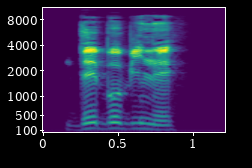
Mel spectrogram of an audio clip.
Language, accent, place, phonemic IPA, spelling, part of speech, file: French, France, Lyon, /de.bɔ.bi.ne/, débobiner, verb, LL-Q150 (fra)-débobiner.wav
- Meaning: to unwind (to wind off), to unspool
